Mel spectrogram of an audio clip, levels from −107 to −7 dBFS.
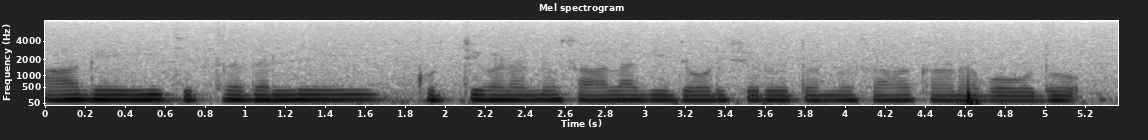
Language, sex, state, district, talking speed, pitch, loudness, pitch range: Kannada, male, Karnataka, Bangalore, 90 wpm, 125 Hz, -19 LUFS, 120-130 Hz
